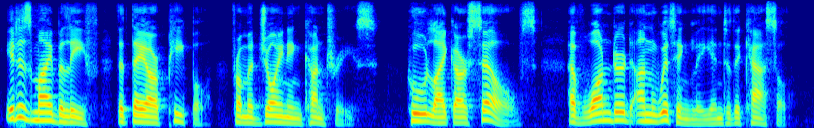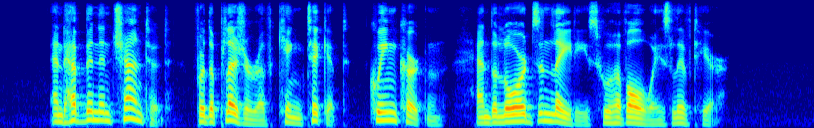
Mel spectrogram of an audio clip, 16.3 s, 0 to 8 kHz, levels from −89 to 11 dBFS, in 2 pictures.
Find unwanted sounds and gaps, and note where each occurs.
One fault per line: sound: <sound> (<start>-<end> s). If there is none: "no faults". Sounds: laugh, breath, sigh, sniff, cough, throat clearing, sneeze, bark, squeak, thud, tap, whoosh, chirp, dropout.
no faults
